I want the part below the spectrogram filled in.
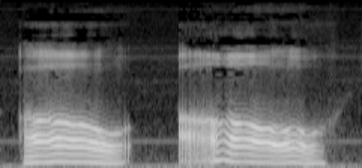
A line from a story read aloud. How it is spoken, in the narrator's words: he moaned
